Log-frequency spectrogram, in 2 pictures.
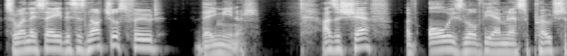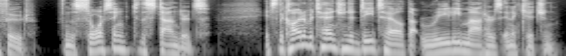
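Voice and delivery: upbeat sponsor read; bright, polished advert delivery. Acted.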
